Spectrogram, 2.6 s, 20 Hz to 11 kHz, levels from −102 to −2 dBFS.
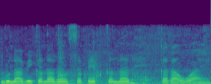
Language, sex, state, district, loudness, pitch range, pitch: Hindi, female, Bihar, Bhagalpur, -30 LUFS, 205-215 Hz, 210 Hz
